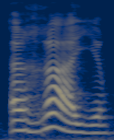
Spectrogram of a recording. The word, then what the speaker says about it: raille: R avec A-I-L. A-I-L se prononce aïe. Donc R et aïe, raille.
